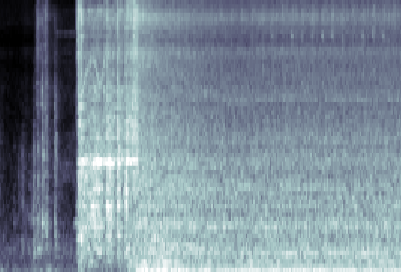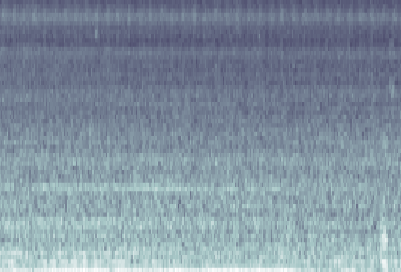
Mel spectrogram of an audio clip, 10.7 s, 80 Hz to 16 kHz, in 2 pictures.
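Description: A 2007 Chevrolet Monte Carlo SS engine cranks briefly after an alternator replacement, catches with a loud burst, and settles into a steady idle that runs on close by.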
